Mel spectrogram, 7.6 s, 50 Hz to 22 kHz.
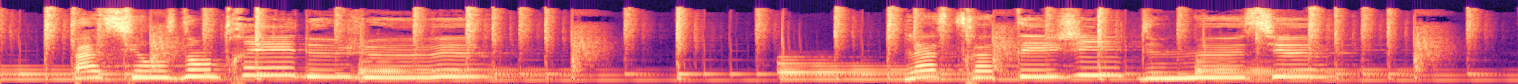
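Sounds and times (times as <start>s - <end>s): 
French pop song intro on the radio: 0.2s - 2.5s
speech: 0.5s - 2.0s, 4.7s - 6.8s.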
